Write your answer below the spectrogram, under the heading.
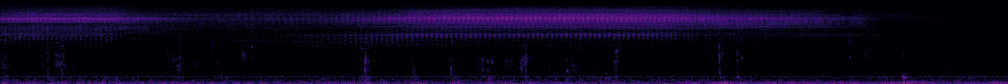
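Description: A chorus of insects buzzing in a high, even drone that swells, eases off, then swells again and fades near the end.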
